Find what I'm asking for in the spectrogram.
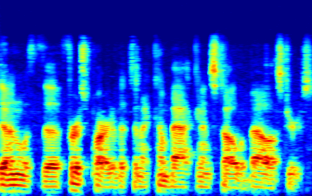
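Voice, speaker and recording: A man mumbling at a moderate pace. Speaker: carpenter. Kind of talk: casual screen-capture walkthrough for clients.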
